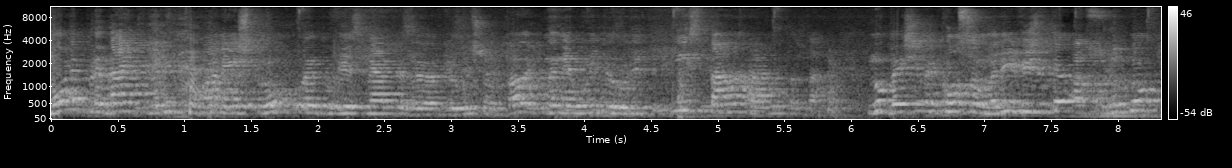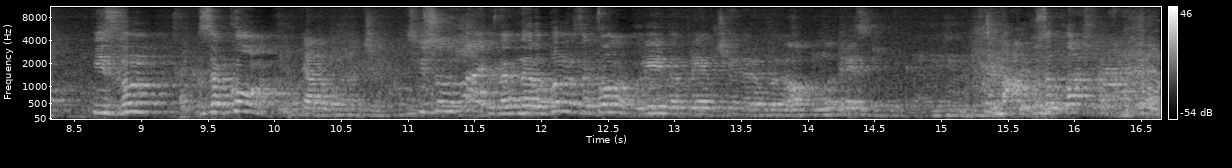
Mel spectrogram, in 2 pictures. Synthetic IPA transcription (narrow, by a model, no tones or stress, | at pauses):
mɔlʲɐpɾɛd̪ajt̪ɛd̪ɐlit̪ovanɛʃt̪okoɛt̪oviɛsmjat̪t̪ɛzɐbilolit͡ʃniot̪̚pad̪əknɐnɛɡovit̪ɛɾod̪it̪ɛliist̪anɐɾaznɐt̪ɐt̪a̰ | nobɛʃɛnɐkɔsəmnɐliviʒd̪ət̪ɛʔɐpsolʲut̪no | izvənzɐkɔnkɐkad̪ɐɡomɾat͡ʃɛ | smis̬əlˠanɐnɐɾɐbɤnɐzɐkɔnɐd̪ʊɾid̪ɐpɾiɛmt͡ʃɛɛnɐɾɐbənɐakˠɐt̪ɾɛsɛt̪iɡoi | malˠkozɐplˠaʃt̪ɐm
